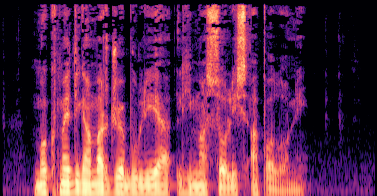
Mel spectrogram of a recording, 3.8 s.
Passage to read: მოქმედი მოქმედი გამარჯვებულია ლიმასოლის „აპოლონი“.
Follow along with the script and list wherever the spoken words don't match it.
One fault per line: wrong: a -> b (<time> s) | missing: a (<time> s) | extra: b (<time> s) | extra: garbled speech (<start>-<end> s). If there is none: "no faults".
missing: მოქმედი (0.8 s)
